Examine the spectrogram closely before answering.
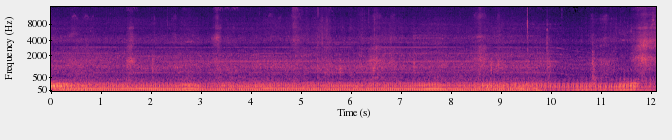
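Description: Benelli TRK 502X motorcycle's parallel-twin engine running steadily as a low rumble, which drops in level about ten seconds in.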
